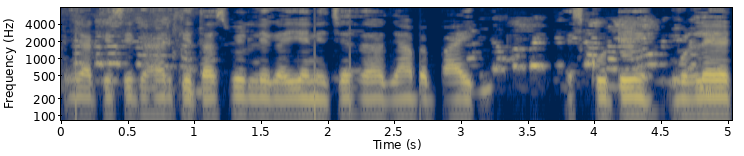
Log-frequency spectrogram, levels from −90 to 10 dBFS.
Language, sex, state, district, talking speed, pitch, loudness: Hindi, male, Bihar, Jamui, 200 wpm, 105 Hz, -22 LUFS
